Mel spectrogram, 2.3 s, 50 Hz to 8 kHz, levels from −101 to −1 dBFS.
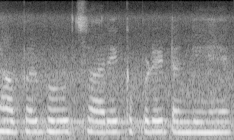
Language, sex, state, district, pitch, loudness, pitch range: Hindi, female, Uttar Pradesh, Shamli, 230 Hz, -12 LUFS, 220-235 Hz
